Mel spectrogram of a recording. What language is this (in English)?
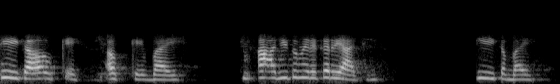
Punjabi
